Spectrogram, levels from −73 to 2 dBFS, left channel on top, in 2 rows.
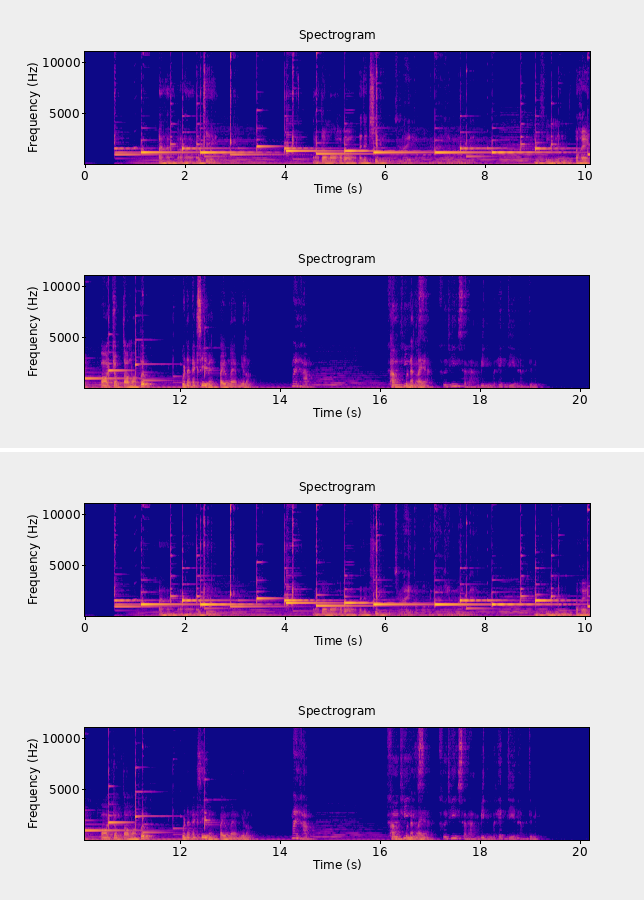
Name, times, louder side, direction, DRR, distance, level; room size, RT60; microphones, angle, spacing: sound 1, 0.6-17.3, left 2 dB, 30° left, 3.5 m, -41 dB
sound 2, 0.6-9.8 10.1-11.5 11.9-12.0 12.5-12.6, right 2 dB, 10° right, 0.9 m, -19 dB
voice 1, 1.5-2.7 4.6-6.2 9.0-11.5 12.0-13.5 16.2-17.0, left 2 dB, 80° left, 1.8 m, -26 dB
voice 2, 6.2-7.9 14.2-14.7 16.1-16.9 17.2-19.1, right 1 dB, 40° right, 4.5 m, -36 dB
24.5 x 13.0 x 4.5 m
head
